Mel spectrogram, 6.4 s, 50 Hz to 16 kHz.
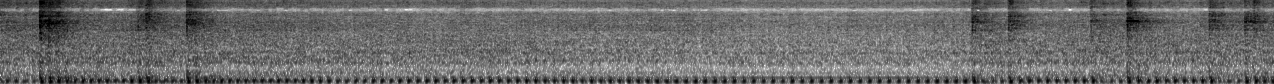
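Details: Freshly built Honda GX200 clone single-cylinder go-kart engine, choke on: putter at fast idle with uneven pulses and slight speed hunting; lean from a clogged carb jet, owner will step up the jet for smoother running.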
